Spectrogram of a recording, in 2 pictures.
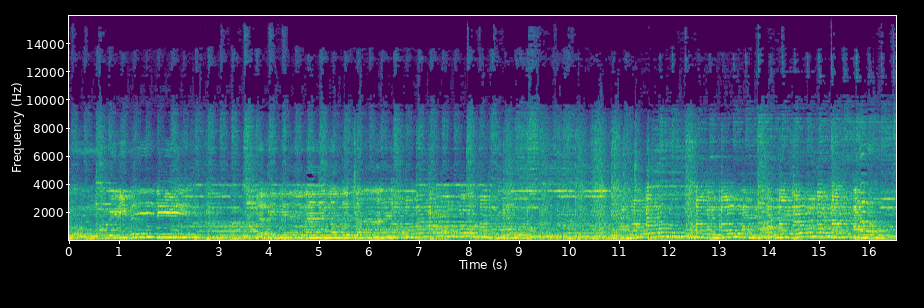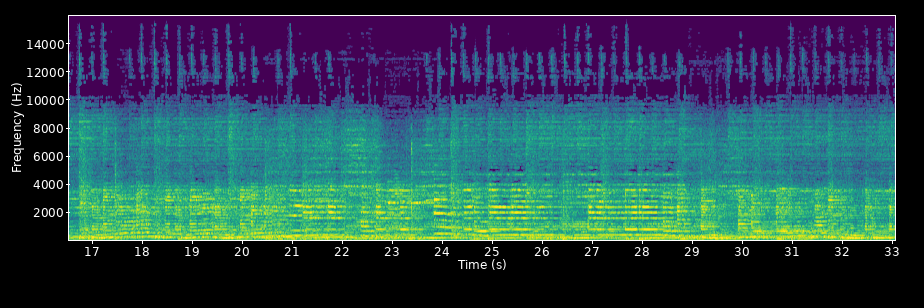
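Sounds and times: bass guitar: 0.0s - 33.0s
drums: 0.0s - 33.0s
electric guitar lead: 0.0s - 33.0s
keyboards: 0.0s - 33.0s.

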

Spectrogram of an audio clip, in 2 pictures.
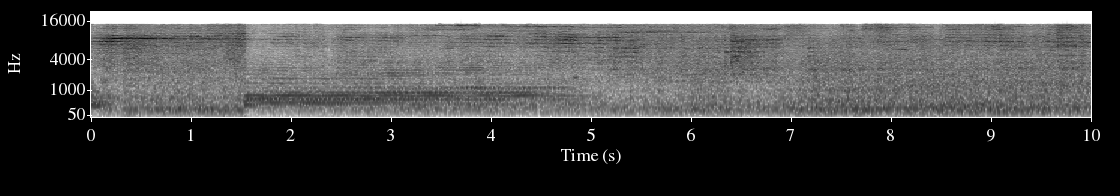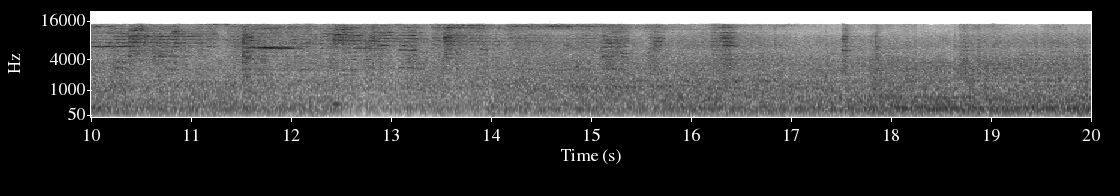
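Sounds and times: train wheels rumbling and rattling: 0.0s - 20.0s
high wheel squeal: 9.0s - 13.9s.

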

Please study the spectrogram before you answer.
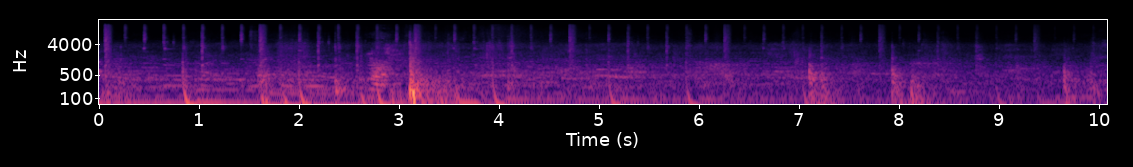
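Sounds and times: music with steady beat: 0.0s - 10.0s
heavy thump on crash mat: 3.0s - 3.6s.

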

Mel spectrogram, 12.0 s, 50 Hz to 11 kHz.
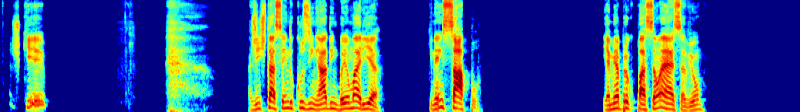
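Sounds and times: man speaking: 0.1s - 0.7s, 3.8s - 5.8s, 6.5s - 7.2s, 9.1s - 10.6s
man drawing quick breath: 1.8s - 3.2s.

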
